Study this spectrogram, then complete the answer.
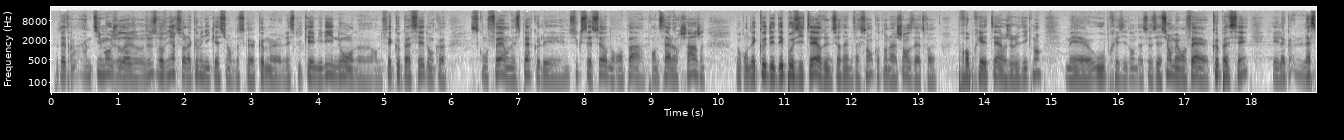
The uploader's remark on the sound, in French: En direct du Salon International du Patrimoine Culturel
